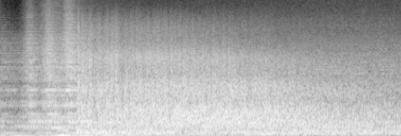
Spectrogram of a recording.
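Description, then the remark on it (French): A loud bomb of plastic explosive with a detonator blasts in front of a house with a deep boom, then rolls into a sustained roaring rumble of debris and echo that slowly fades over several seconds. No voices. “L'explosion devant la maison de Tahar Septi doit servir d'avertissement.”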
